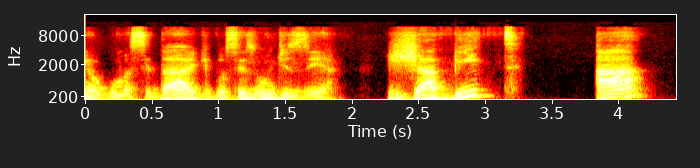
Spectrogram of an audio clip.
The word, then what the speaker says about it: J'habite: J'habite. J'habite. A frase vem até aqui, ó, até o T, a pronúncia, ó.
